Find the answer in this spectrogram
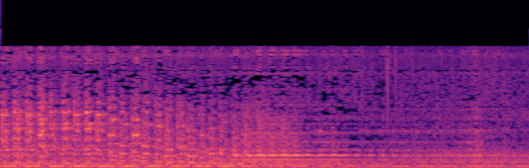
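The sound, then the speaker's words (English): A car driven by an old man speeds away, its engine rumbling steadily as a low drone that holds for several seconds and eases slightly toward the end. No voices are heard. “Did you see that car that just went speeding out of here?”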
